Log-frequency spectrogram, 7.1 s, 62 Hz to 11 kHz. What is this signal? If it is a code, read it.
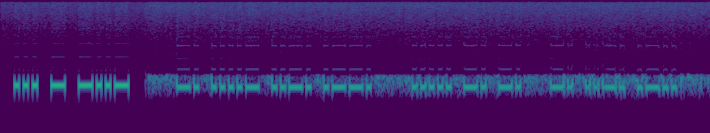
Morse code, heard as a keyed tone, about 27 wpm, 400 Hz. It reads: STX N4FP 5NN NFL
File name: contests / arrl-160-k5tr-op-w5tn -0800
